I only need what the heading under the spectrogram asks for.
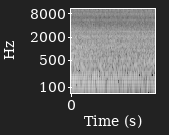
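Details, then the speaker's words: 2013 Honda Beat FI scooter that had stalled with lost ignition, new battery fitted; with the original ECU diagnosed as damaged, it now starts at once and idles with an even, continuous low hum, no stumbling; fuel pressure normal above 10. "nah dan kalian bisa lihat dan dengarkan Ini motor langsung hidup"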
